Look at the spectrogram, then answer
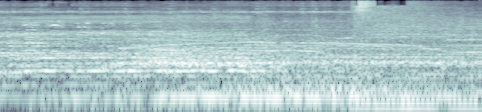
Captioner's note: cheering; music swells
